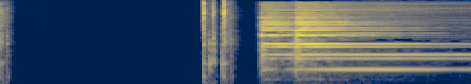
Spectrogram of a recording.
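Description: Short clicks at the start and a quick double click about a second in, then a notification-bell chime sound effect from a subscribe-button animation rings out and slowly fades.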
